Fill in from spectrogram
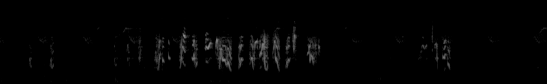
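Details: Cream-vented bulbul lure song in exchange with a resident bird: a rapid, chattering run of sharp bubbly notes for about two seconds, then a few scattered chirps, over faint repeated high swooping notes from other birds.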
